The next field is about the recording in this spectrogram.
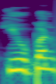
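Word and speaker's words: coupon: अब जो word कूपन है बेटा इसको हम क्या पढ़ते हैं? सीधा कूपन पढ़ देते हैं। कूपन लेकिन इसको ध्यान रखना यह क्यूपन पढ़ा जाता है।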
